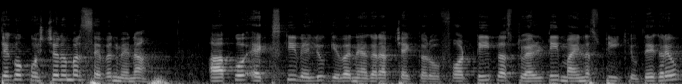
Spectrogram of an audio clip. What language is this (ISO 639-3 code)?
hin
